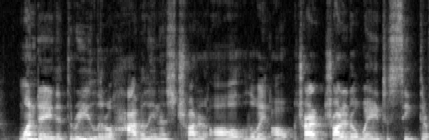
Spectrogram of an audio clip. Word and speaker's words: javelinas: Javelinas, pronounced Javelinas, are wild, hairy, southwestern cousins of pigs.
